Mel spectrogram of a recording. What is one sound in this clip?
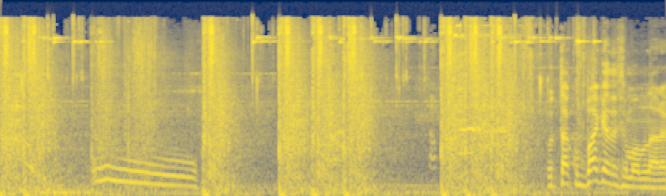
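Gunshots bang loudly, one after another, with echoing booms.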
